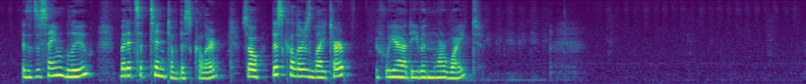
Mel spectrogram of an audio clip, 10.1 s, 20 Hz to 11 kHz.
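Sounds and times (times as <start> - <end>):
pastel stick scratching paper: 5.0 - 10.0.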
